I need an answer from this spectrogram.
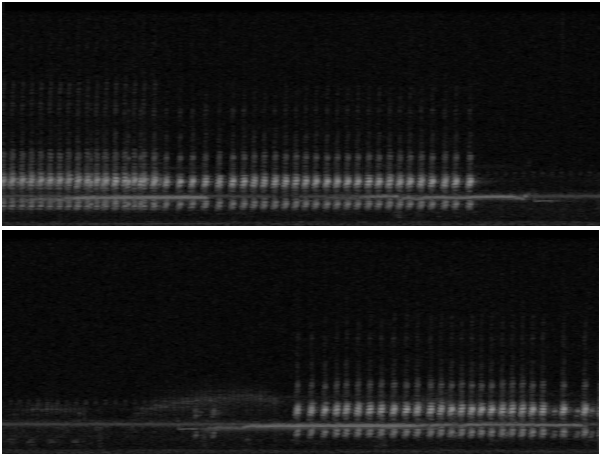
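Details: Mid-April night chorus of tree frogs at a pond in North-East Italy. Rapid pulsed croaking runs for six seconds, gives way to a continuous ringing mole cricket trill, then the frogs start again.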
